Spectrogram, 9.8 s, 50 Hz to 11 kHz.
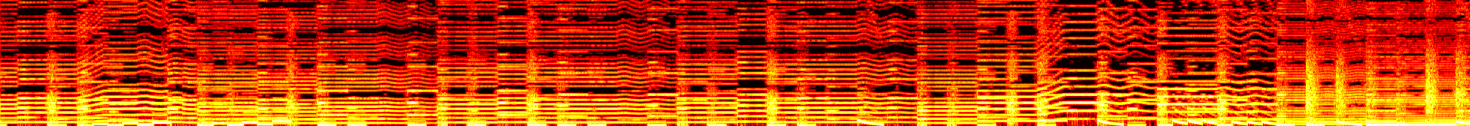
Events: [0.00, 9.80] music
[0.00, 9.80] video game sound

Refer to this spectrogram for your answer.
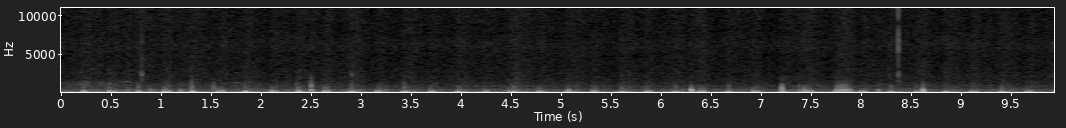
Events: [0.00, 9.93] background noise
[0.16, 0.53] heartbeat
[0.71, 1.05] heartbeat
[1.17, 1.57] heartbeat
[1.77, 2.10] heartbeat
[2.29, 2.48] heartbeat
[2.59, 2.94] heartbeat
[3.13, 3.44] heartbeat
[3.63, 3.96] heartbeat
[4.18, 4.51] heartbeat
[4.72, 5.09] heartbeat
[5.27, 5.64] heartbeat
[5.81, 6.12] heartbeat
[6.24, 6.31] tick
[6.35, 6.69] heartbeat
[6.89, 7.22] heartbeat
[7.34, 7.78] heartbeat
[7.73, 7.90] noise
[7.98, 8.28] heartbeat
[8.28, 8.39] tick
[8.51, 8.86] heartbeat
[9.10, 9.42] heartbeat
[9.61, 9.93] heartbeat

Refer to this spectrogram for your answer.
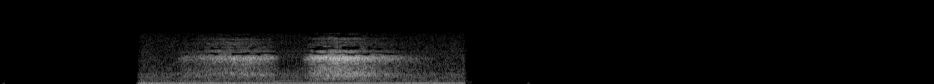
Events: [1.35, 4.67] background noise
[1.78, 2.76] breathing
[2.98, 4.21] breathing

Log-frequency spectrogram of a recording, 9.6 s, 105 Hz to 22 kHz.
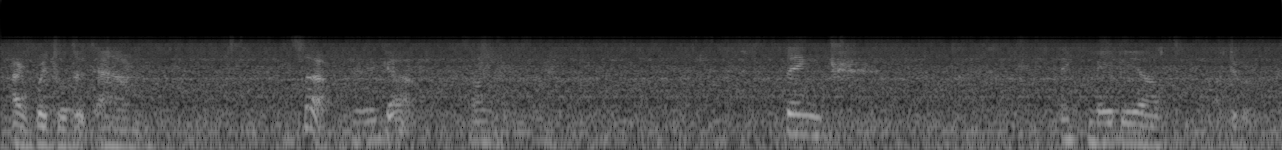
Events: [0.00, 0.99] man speaking
[0.00, 9.61] mechanisms
[1.64, 1.83] generic impact sounds
[2.23, 2.42] man speaking
[2.61, 3.16] man speaking
[3.47, 3.69] man speaking
[5.77, 6.57] man speaking
[7.88, 8.71] man speaking
[8.65, 8.74] tick
[9.10, 9.37] generic impact sounds

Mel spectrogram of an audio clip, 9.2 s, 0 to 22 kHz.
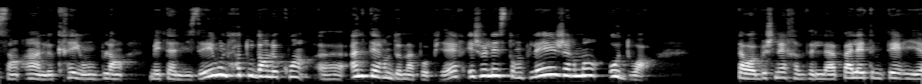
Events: [0.00, 1.21] female speech
[1.21, 1.39] breathing
[1.50, 5.98] female speech
[6.09, 6.48] female speech
[6.52, 6.93] breathing
[7.37, 9.22] female speech

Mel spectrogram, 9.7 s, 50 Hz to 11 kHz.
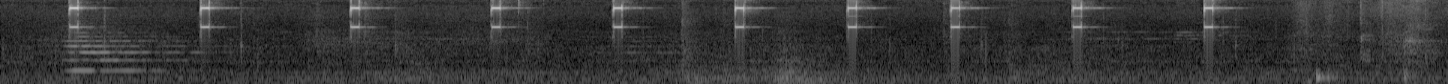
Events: [7.16, 8.14] honking
[7.99, 8.22] alarm clock
[8.72, 8.89] tap
[9.01, 9.12] clicking
[9.28, 9.65] breathing

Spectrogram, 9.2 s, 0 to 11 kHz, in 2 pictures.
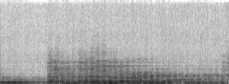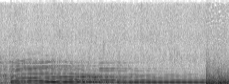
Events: [0.00, 9.15] music
[0.00, 9.15] rain on surface

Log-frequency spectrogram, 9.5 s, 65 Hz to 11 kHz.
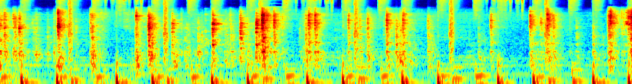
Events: [0.00, 0.30] generic impact sounds
[0.00, 9.45] mechanisms
[0.00, 9.45] music
[0.45, 0.52] generic impact sounds
[0.67, 1.12] generic impact sounds
[1.30, 1.41] generic impact sounds
[1.95, 2.06] generic impact sounds
[2.15, 2.27] generic impact sounds
[2.42, 3.61] generic impact sounds
[3.79, 4.18] generic impact sounds
[4.49, 4.75] generic impact sounds
[5.09, 5.50] generic impact sounds
[5.71, 6.07] generic impact sounds
[6.36, 6.46] generic impact sounds
[7.31, 7.40] generic impact sounds
[7.93, 8.29] generic impact sounds
[8.50, 8.64] generic impact sounds
[9.07, 9.20] generic impact sounds

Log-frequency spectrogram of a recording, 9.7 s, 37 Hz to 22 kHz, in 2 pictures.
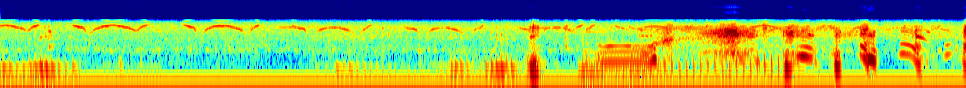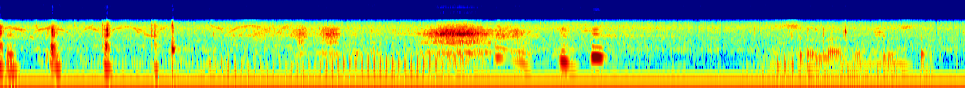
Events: [0.00, 0.73] tweet
[0.00, 0.81] roar
[0.00, 9.65] wind
[0.90, 1.29] tweet
[1.39, 1.84] tweet
[1.51, 3.94] roar
[2.01, 2.41] tweet
[2.57, 6.10] tweet
[2.63, 2.67] tick
[2.63, 3.33] female speech
[2.63, 9.65] conversation
[3.45, 3.78] breathing
[3.88, 5.73] laughter
[4.77, 4.83] tick
[5.64, 5.72] tick
[5.70, 7.26] roar
[6.28, 6.55] breathing
[6.88, 7.27] breathing
[7.28, 7.84] laughter
[8.59, 9.46] roar
[8.65, 9.51] male speech
[9.04, 9.07] tick

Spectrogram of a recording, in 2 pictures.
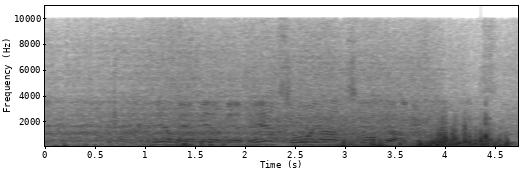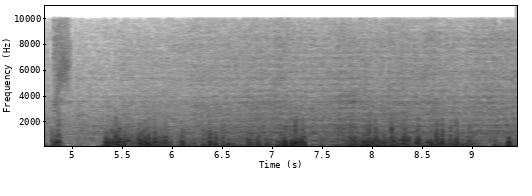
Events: [0.00, 1.66] wind noise (microphone)
[0.00, 9.45] car
[0.00, 9.45] water
[1.05, 3.69] man speaking
[2.72, 4.88] wind noise (microphone)
[5.28, 9.45] wind noise (microphone)

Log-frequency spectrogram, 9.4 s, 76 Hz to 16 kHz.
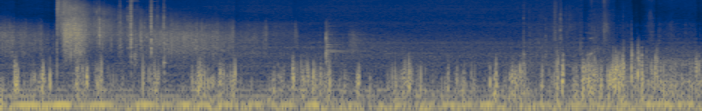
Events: [0.00, 9.35] mechanisms
[0.00, 9.35] wind noise (microphone)
[0.72, 1.17] surface contact

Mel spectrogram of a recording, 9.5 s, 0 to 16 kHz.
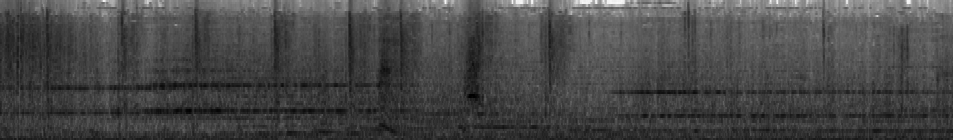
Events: [0.00, 1.37] sound effect
[0.00, 9.53] music
[0.00, 9.53] video game sound
[1.90, 2.19] sound effect
[2.75, 2.99] sound effect
[3.39, 4.15] sound effect
[4.59, 5.00] sound effect
[5.36, 5.79] sound effect

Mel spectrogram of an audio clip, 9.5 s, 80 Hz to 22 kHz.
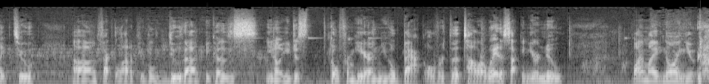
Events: [0.00, 0.43] man speaking
[0.00, 9.45] music
[0.06, 0.16] tick
[0.52, 0.91] breathing
[0.79, 0.88] tick
[0.96, 4.10] man speaking
[3.26, 3.45] bleep
[4.07, 4.27] bleep
[4.21, 4.44] generic impact sounds
[4.35, 7.51] man speaking
[4.89, 5.07] bleep
[6.37, 6.46] tick
[7.54, 7.62] tick
[7.68, 8.20] breathing
[7.73, 8.40] generic impact sounds
[8.20, 8.31] tick
[8.30, 8.38] bleep
[8.43, 9.28] man speaking

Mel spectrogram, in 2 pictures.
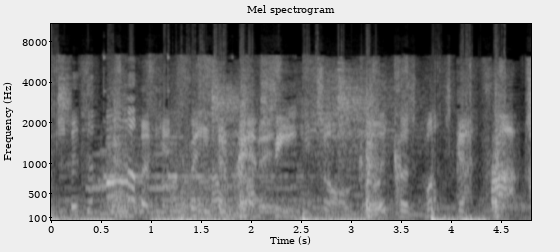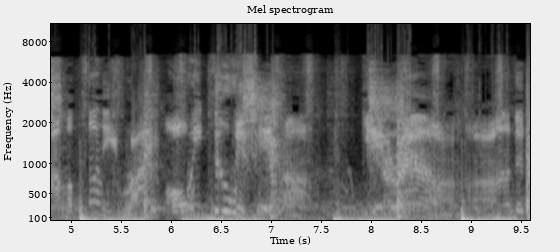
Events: [0.00, 2.43] synthetic singing
[0.00, 9.55] music
[2.60, 7.52] synthetic singing
[7.90, 9.55] synthetic singing

